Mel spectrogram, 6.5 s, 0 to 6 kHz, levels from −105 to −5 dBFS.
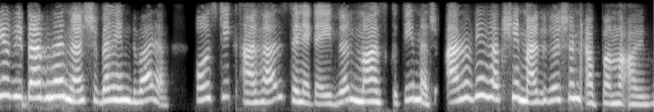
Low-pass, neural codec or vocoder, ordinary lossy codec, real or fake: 5.4 kHz; codec, 16 kHz, 0.5 kbps, X-Codec, HuBERT features, trained on balanced general audio; none; fake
